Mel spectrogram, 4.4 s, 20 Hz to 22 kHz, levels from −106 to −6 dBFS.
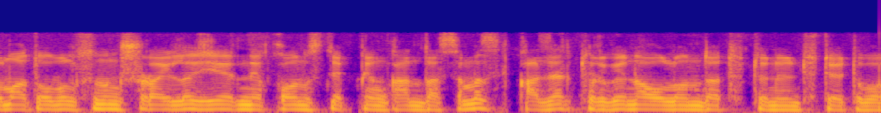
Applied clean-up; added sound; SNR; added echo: neural mask model Resemble Enhance denoiser.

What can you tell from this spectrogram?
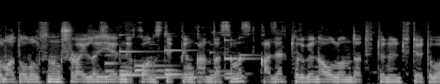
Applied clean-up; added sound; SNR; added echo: classical method spectral subtraction.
